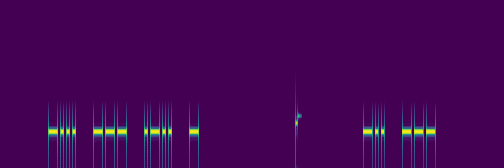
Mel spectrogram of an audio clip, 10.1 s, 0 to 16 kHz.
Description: Morse code, heard as a keyed tone, about 20 wpm, spaced as for 15 wpm, 700 Hz. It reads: BOLT DO
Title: 185 Lesson 30f - Letter b - Words 20wpm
